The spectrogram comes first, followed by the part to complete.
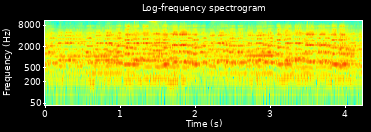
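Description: Accordion-led Portuguese folk band playing a chula, a steady, continuous tune with sustained chords.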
